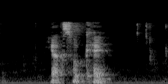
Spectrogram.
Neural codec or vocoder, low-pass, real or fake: none; 7.2 kHz; real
